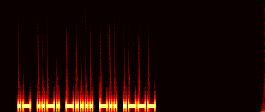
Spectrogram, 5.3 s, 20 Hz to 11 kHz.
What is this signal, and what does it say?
Morse code, heard as a keyed tone, about 25 wpm, 700 Hz. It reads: AF6DJ
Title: USA Call Signs - 5 Characters - Repeated 3x - 25wpm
